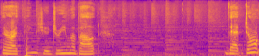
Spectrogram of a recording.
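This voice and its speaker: Music is playing underneath. Over it, a woman talks. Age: 60s. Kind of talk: casual talk to camera.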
